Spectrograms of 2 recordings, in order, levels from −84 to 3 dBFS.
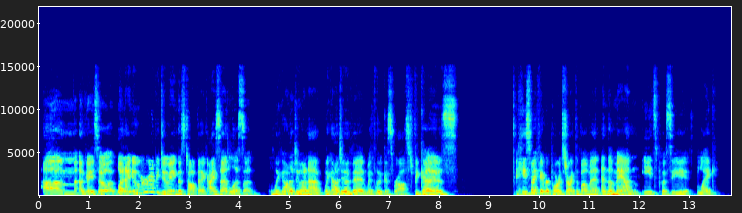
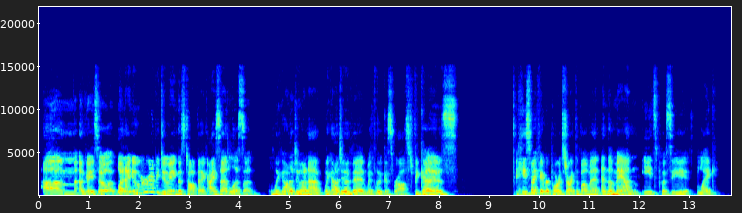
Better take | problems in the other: neither | off-mic speech; far; the same in both // room echo; very slight; dies away in 0.2 s; the same in both

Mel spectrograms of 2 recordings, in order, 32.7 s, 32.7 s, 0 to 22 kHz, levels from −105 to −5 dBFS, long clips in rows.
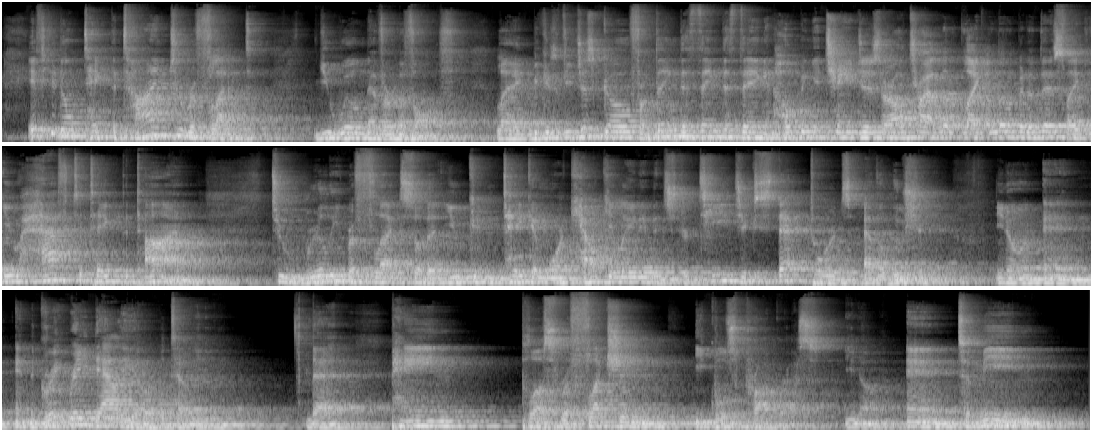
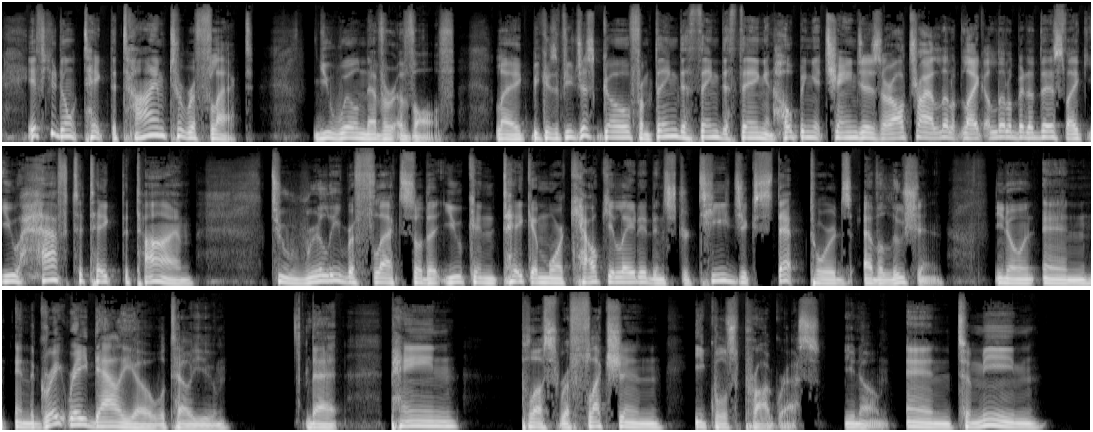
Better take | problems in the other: second | room echo; noticeable; dies away in 1.4 s // off-mic speech; somewhat distant

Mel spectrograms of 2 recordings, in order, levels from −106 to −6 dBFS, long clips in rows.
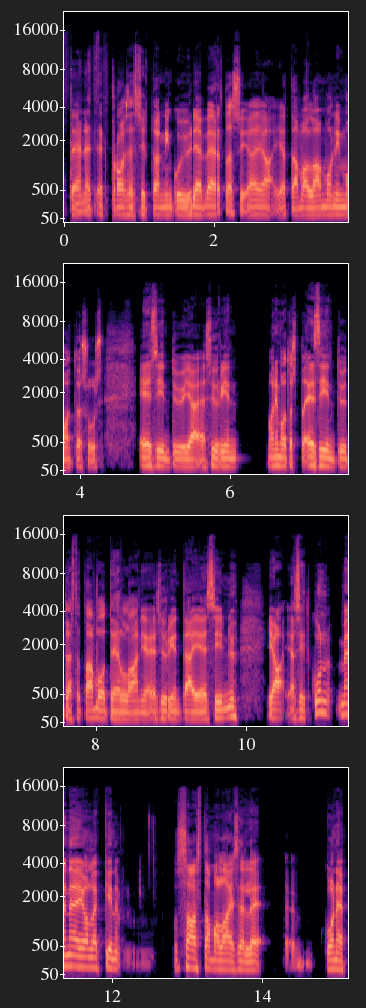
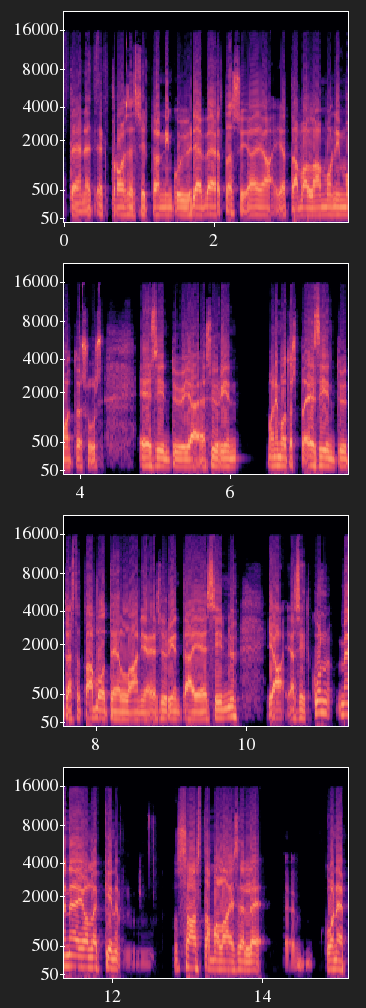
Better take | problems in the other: first | distortion; slight; 5% of the sound clipped

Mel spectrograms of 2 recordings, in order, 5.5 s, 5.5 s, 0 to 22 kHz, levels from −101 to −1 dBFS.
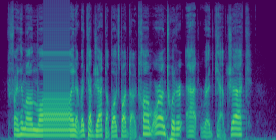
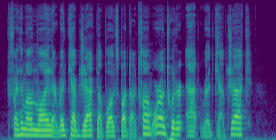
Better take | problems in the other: second | audio freezing; at 1 s for 0.5 s

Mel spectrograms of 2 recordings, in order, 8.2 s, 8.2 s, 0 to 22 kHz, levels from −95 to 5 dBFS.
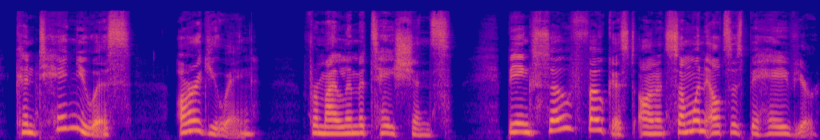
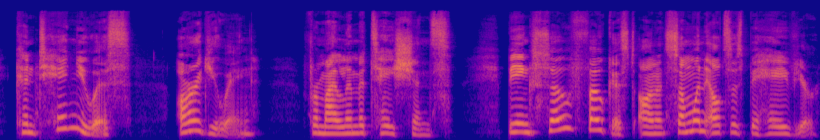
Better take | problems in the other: first | thin; very slightly; fading below 800 Hz

